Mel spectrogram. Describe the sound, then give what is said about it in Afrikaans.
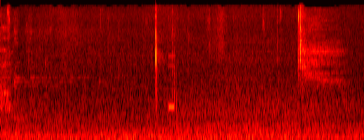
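Electronic tones of a phone receiving a call on a Sunday beep a few times over a steady low hum, with a short bright chirp near the start and a longer warbling tone toward the end. “Tjoe, waar is my foon?”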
